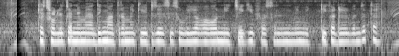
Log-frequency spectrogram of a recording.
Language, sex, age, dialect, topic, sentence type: Hindi, female, 18-24, Awadhi Bundeli, agriculture, question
